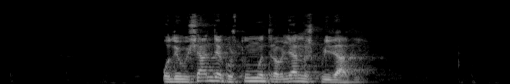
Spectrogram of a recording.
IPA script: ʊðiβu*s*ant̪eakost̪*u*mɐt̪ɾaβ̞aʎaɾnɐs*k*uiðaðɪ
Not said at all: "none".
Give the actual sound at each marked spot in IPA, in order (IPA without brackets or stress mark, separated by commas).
ʃ, u, k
